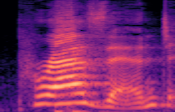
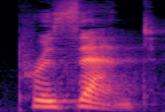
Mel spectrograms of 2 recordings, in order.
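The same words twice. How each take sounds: First: The stress is on the first syllable. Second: The stress is on the second syllable. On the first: It is a noun, a gift. "if the stress is on the first syllable, it's a noun" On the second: It is a verb, to show something. "If it's a verb, the stress is going to be on the second syllable"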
